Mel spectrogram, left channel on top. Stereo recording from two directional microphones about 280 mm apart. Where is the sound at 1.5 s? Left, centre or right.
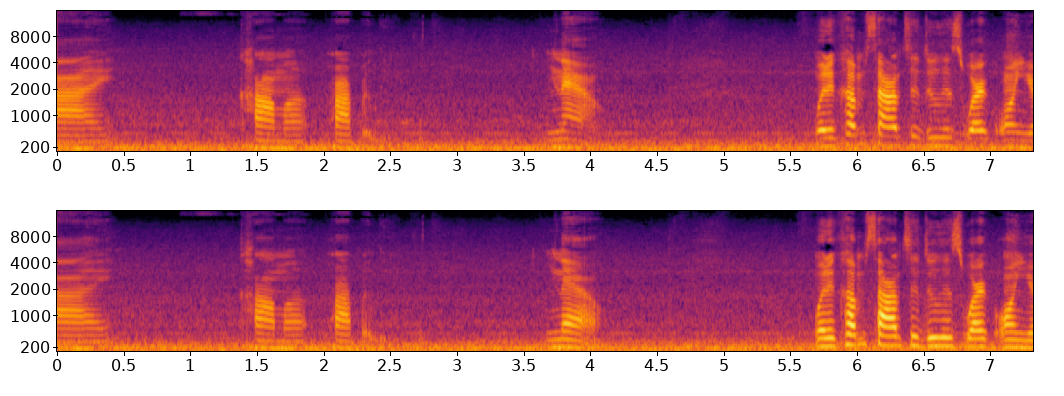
Centre.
